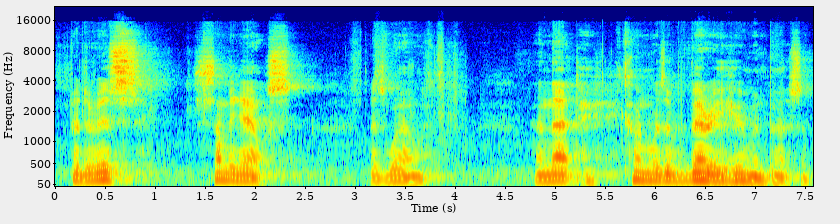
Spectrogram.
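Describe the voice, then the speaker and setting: Amid audible room echo, a man with a medium pitch talks at a fairly slow pace with fairly even intonation and long, frequent pauses. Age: 80s+. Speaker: retired lab technician, eulogist. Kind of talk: eulogy. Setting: funeral service. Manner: halting.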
